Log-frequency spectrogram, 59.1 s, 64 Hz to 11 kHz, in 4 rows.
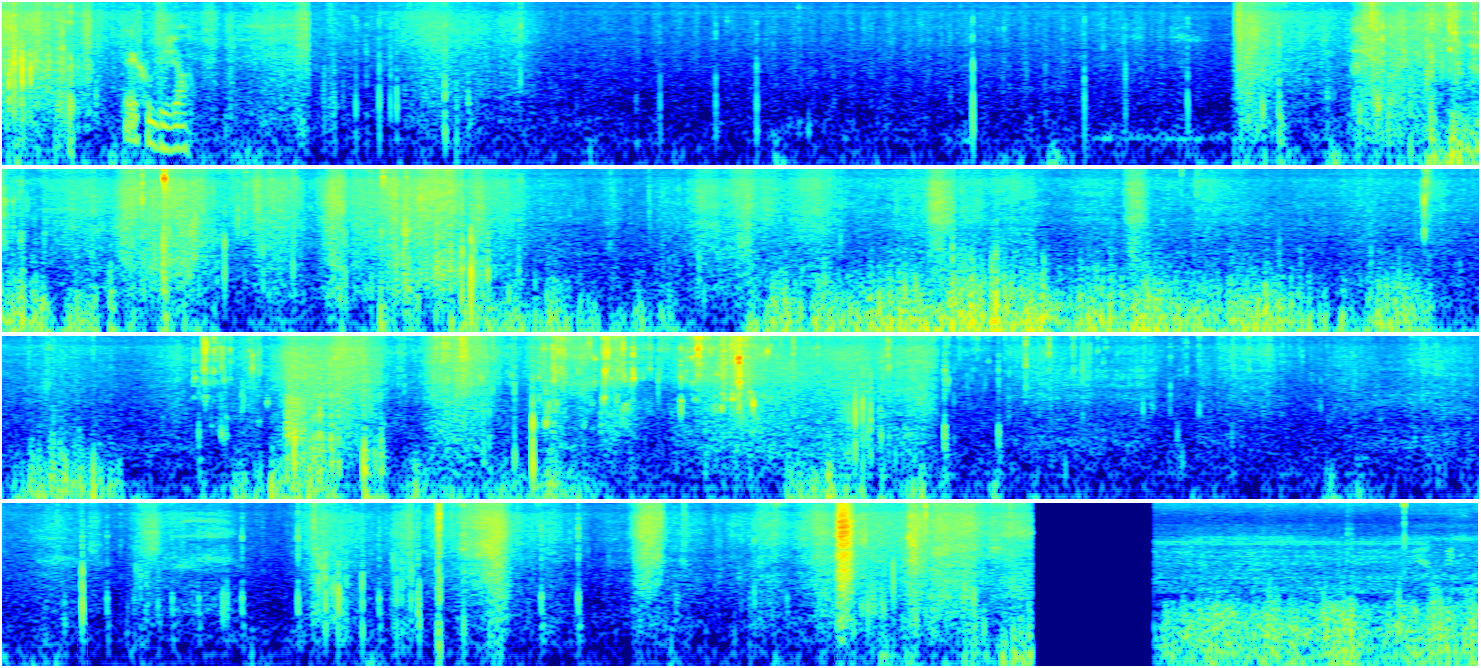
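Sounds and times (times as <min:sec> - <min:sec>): snow and ice crunching: 0:00.0 - 0:05.4, 0:08.5 - 0:20.3, 0:31.1 - 0:46.5, 0:47.3 - 0:50.0
wind buffeting microphone: 0:13.2 - 0:16.1, 0:19.4 - 0:36.0, 0:36.8 - 0:40.0, 0:42.6 - 0:43.5, 0:53.1 - 0:54.6, 0:55.8 - 0:59.0.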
